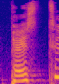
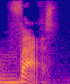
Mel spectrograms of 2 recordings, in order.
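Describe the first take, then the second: First: The word starts with a b sound. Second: The word starts with a v sound. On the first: The speaker calls it wrong. "best 이렇게 하는 게 아니라" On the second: The speaker calls it right. "윗입발로 아랫입술 물어"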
